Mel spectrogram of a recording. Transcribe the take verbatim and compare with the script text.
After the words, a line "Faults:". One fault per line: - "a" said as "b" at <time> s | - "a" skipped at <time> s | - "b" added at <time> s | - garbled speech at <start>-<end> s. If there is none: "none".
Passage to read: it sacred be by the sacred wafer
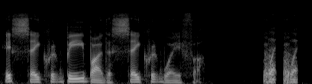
it sacred be by the sacred wafer
Faults:
none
